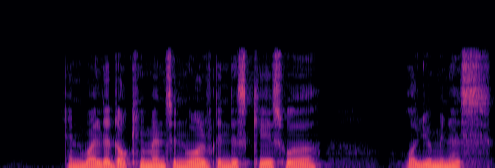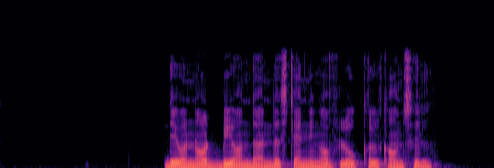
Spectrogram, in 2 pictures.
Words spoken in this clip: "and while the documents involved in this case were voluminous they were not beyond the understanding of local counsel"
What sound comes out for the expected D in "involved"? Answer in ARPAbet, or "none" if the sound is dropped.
D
